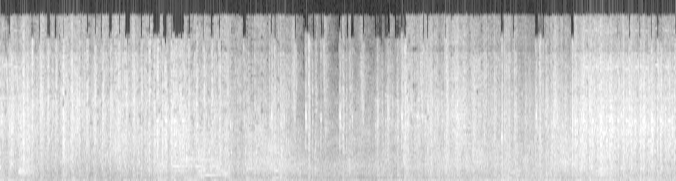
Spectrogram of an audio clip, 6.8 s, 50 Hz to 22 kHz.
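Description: Sustained gunfire during a fight in the sci-fi shooter Planetside 2, dense overlapping shots and mechanical clatter running continuously at steady loudness with low booming thumps underneath, and a voice talking over it.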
